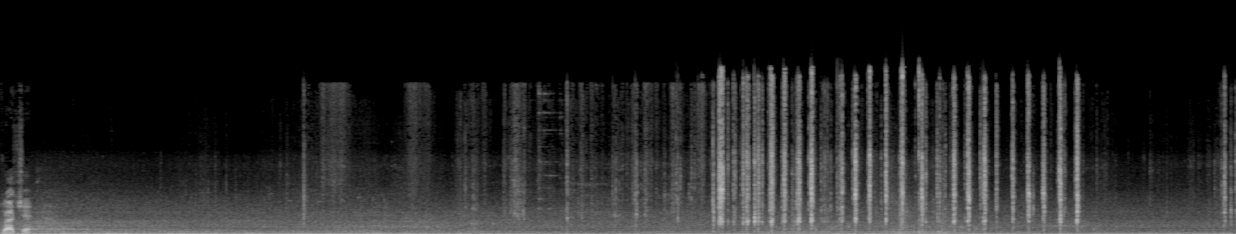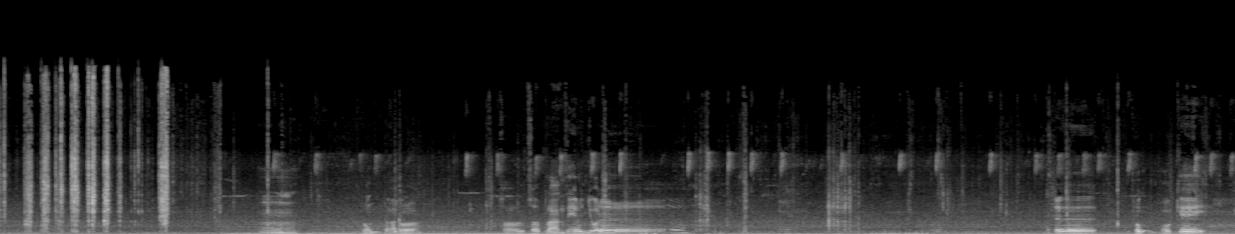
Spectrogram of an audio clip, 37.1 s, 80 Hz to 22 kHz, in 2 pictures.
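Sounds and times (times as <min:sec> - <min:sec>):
rapid sharp clicks of hand tools: 0:10.7 - 0:16.3, 0:18.3 - 0:21.2.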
